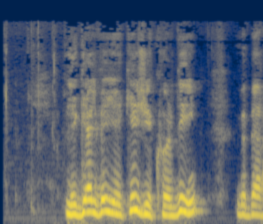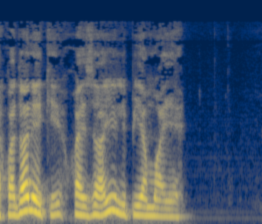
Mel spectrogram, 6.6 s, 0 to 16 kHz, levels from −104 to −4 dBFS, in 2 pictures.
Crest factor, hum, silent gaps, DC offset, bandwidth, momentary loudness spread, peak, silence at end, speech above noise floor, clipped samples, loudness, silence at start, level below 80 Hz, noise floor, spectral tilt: 14 dB; 50 Hz at -40 dBFS; none; under 0.1%; 11 kHz; 15 LU; -2 dBFS; 1 s; 56 dB; under 0.1%; -15 LUFS; 0.8 s; -52 dBFS; -70 dBFS; -7.5 dB/octave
